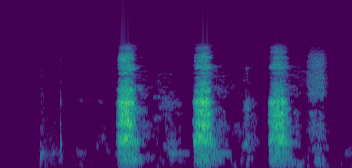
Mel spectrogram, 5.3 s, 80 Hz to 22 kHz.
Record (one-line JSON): {"exhalation_length": "5.3 s", "exhalation_amplitude": 16486, "exhalation_signal_mean_std_ratio": 0.32, "survey_phase": "beta (2021-08-13 to 2022-03-07)", "age": "18-44", "gender": "Female", "wearing_mask": "No", "symptom_runny_or_blocked_nose": true, "symptom_sore_throat": true, "symptom_onset": "4 days", "smoker_status": "Never smoked", "respiratory_condition_asthma": false, "respiratory_condition_other": false, "recruitment_source": "REACT", "submission_delay": "2 days", "covid_test_result": "Negative", "covid_test_method": "RT-qPCR", "influenza_a_test_result": "Negative", "influenza_b_test_result": "Negative"}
